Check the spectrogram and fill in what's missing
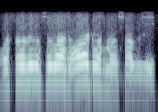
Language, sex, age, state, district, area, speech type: Kashmiri, male, 18-30, Jammu and Kashmir, Budgam, rural, conversation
